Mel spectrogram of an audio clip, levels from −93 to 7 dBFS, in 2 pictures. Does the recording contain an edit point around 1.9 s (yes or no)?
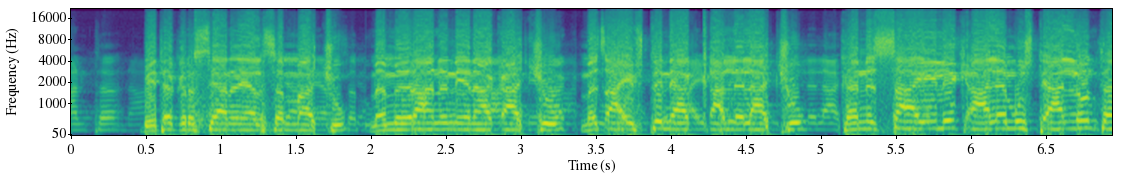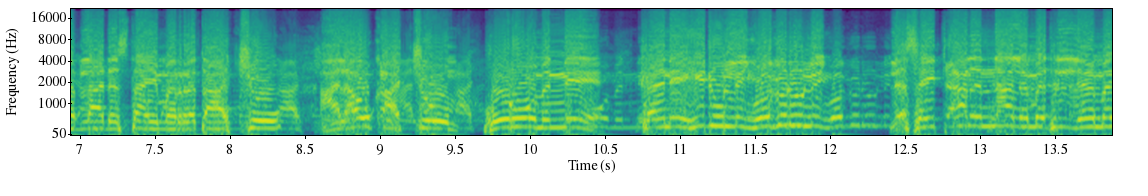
yes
